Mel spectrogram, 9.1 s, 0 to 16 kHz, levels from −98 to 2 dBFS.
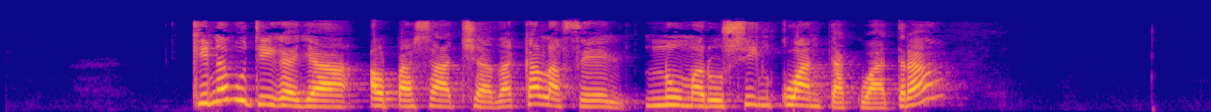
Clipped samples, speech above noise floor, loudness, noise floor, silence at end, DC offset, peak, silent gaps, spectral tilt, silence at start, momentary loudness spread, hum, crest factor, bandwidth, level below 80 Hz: under 0.1%; 68 dB; -16 LUFS; -84 dBFS; 2 s; under 0.1%; -2 dBFS; none; -4 dB/octave; 1.45 s; 9 LU; none; 16 dB; 8.2 kHz; -64 dBFS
